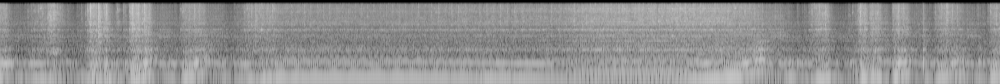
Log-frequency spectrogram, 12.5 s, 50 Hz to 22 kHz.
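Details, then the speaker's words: Cold start of a 35-year-old Porsche 911 SC wide body, 3.3 flat-six, M&K exhaust headers, PMO carbs: uneven blips with sharp backfire pops; smells rich, fussy until warm, cause still unresolved. "As you can see, she's a little temperamental when she's cold. Sounds like I got some backfiring going on. Smells like it's running a little rich."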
